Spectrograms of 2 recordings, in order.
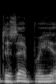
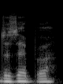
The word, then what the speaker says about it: De Zerbi: Was it De Zerbi? That's how you pronounce it. Is that how you pronounce it? De Zerbi. De Zerbi. Not De Zebra. Not De Zebedee.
